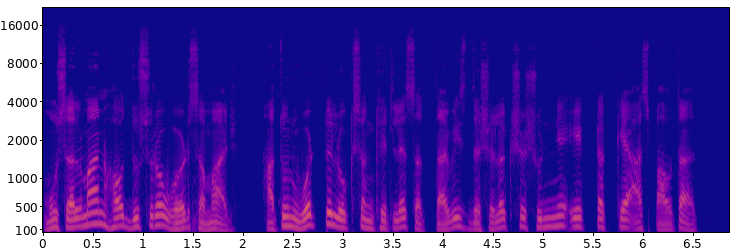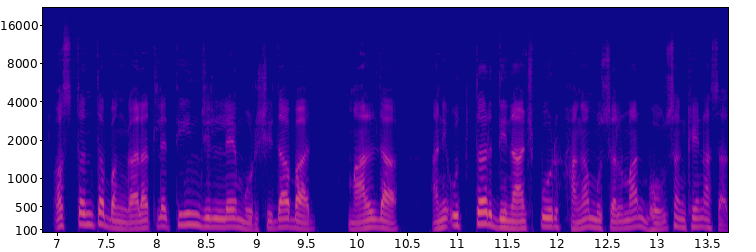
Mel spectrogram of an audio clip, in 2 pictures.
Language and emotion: Goan Konkani, neutral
